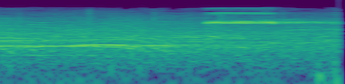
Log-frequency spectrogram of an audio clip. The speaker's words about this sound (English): Belmont crowd trying to inspire them into set number three here.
